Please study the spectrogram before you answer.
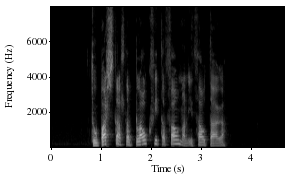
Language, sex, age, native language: Icelandic, male, 20-29, Icelandic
